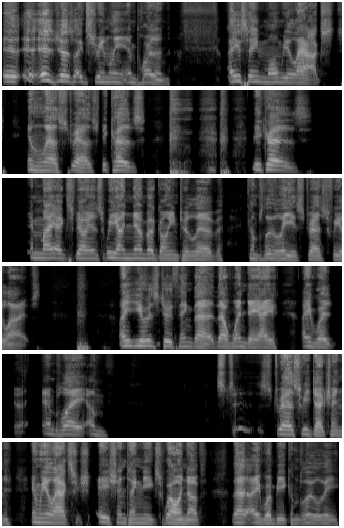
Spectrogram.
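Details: Real, self-reported speech impediment in an adult male, present for years and heard whenever he speaks; stuttering (speech disfluency).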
